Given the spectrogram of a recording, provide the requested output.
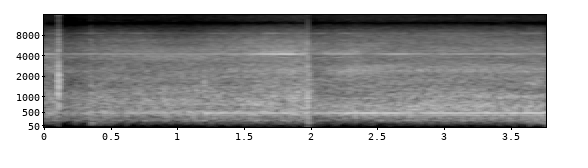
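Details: Bissell PowerForce Turbo vacuum with burnt-off brush bar belt, dusty canister: strong steady rushing whoosh with even motor whine and brief pickup clicks while picking up grass through the hose. Hose suction works normally.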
